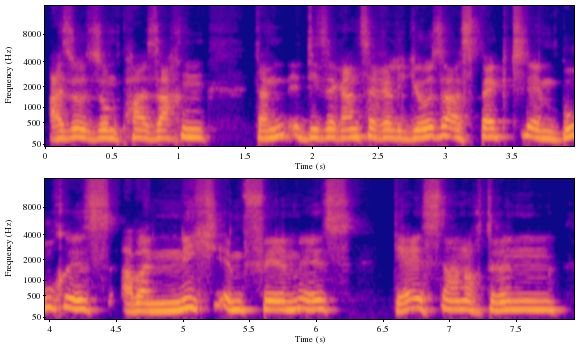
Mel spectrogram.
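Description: Higher-voiced man chatting as podcast co-host. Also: steady tone, a little slow, warm tone. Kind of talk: casual chat about audio dramas and films.

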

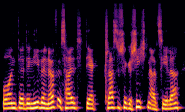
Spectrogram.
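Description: Higher-voiced man chatting as podcast co-host. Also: fairly even intonation, normal speed, a little mellow. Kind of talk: casual chat about audio dramas and films.

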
